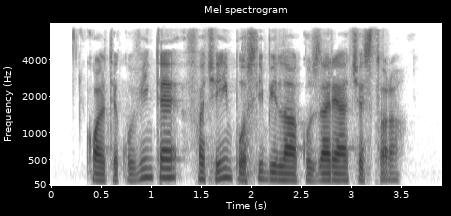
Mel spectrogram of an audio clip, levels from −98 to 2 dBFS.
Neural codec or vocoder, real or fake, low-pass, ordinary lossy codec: none; real; 7.2 kHz; AAC, 48 kbps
